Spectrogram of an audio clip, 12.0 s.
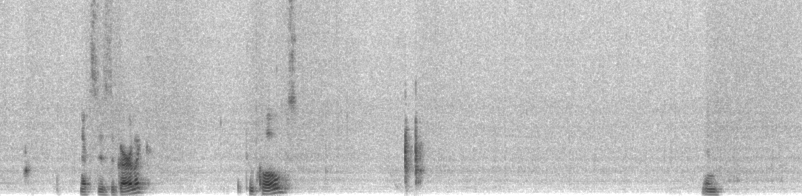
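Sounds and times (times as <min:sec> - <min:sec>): onion and garlic sizzling in oil: 0:00.0 - 0:12.0.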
